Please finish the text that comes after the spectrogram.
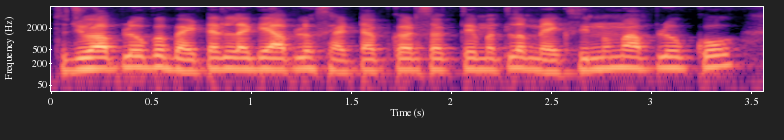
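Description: A man's voice: fairly high pitch, level tone, brisk. A man giving an instructional phone tutorial voice-over, often repeating stock phrases. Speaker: tech tutorial host.

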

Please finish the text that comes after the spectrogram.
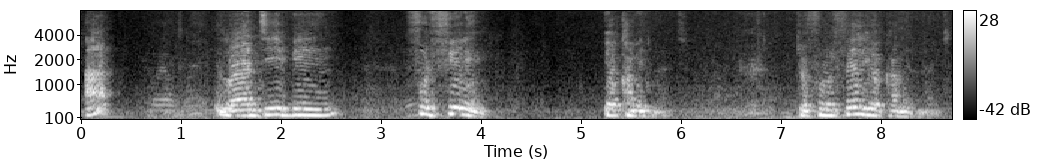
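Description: A middle-aged man giving an interactive religious lesson, quizzing his class on terms, explaining them slowly and reciting Arabic verses. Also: a little high, dark tone, reverberant, distant mic, slight background noise, rough recording. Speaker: religious teacher. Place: indoor classroom with whiteboard.

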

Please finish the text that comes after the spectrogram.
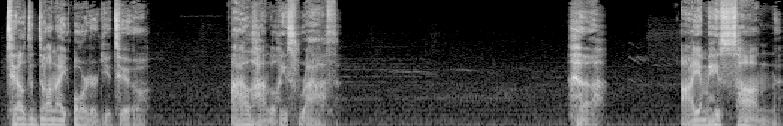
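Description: A man playing a protective, self-assured, flirtatious mafia heir in an ASMR roleplay, commanding and smooth-talking. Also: sits low, very animated, slow pace, long pauses, bright, forceful tone, no echo, heavily acted. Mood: exasperated.

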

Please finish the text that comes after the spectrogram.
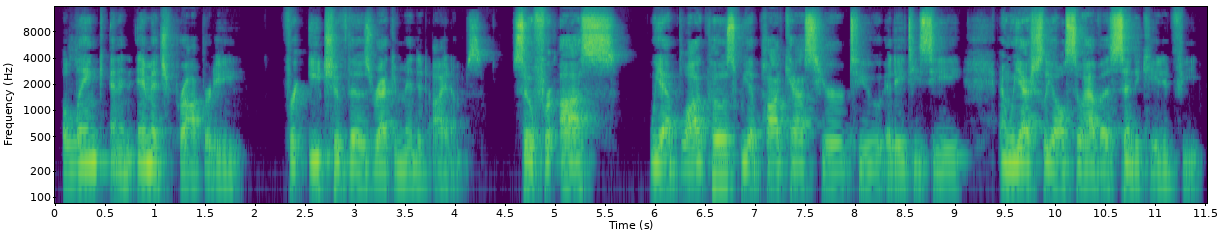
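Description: A man in his forties making a casual, enthusiastic product pitch in conversation, speaking colloquially on a video call. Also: darkish tone. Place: small office with whiteboard, indoors.

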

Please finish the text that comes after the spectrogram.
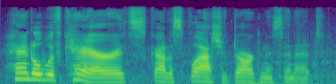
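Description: A woman's voice: fairly low pitch, expressive, fairly quick, gravelly, a bit bright. A woman playing a cranky, tomboyish young frog-girl princess in a fantasy roleplay, sarcastic and haughty. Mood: brisk, dry. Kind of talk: scripted fantasy ASMR roleplay.

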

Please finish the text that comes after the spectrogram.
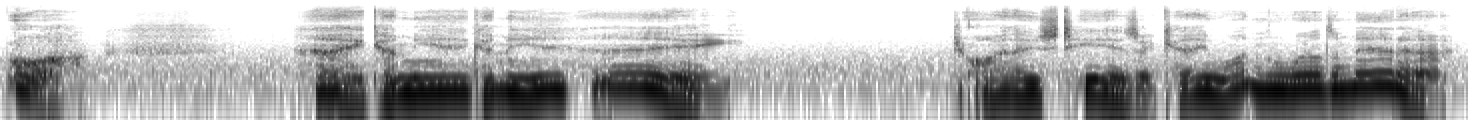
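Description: An Australian man performing an ASMR bedtime roleplay as an affectionate, cheeky young husband and dad, coaxing and hushed. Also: high-pitched, big pitch swings, extremely slow, gravelly, long pauses, a little hiss or hum. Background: ambient sound effects.

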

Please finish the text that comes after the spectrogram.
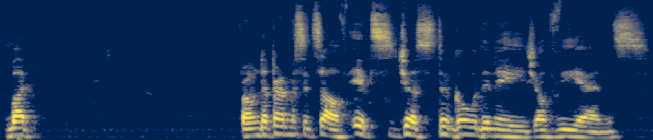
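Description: A man's voice: mid-range voice, darkish tone, husky, rough recording. A young adult man who is a little under the weather, giving casual, hesitant reaction commentary as a video host. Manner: halting, hesitant delivery. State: somewhat sick with a cough. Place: small indoor room at home.

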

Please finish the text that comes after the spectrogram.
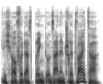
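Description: A man's voice: low voice, expressive, normal speed, a bit bright, dry recording, clean studio sound. A man voicing an old master detective in an audiobook, composed, inquisitive and matter-of-fact. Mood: reflective, analytical.

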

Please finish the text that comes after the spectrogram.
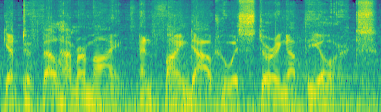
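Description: An actor playing a grave space marine officer, giving a formal, measured and authoritative military briefing. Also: male voice, fairly low pitch, expressive, over music. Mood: grave, commanding. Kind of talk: scripted military briefing narration.

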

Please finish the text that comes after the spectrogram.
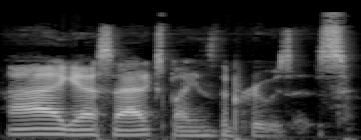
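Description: A man's voice: fairly low pitch, takes it slowly. A man reading a scripted story as narrator, with a wry, sardonic, sweary comic delivery. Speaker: narrator reading a game playthrough log.

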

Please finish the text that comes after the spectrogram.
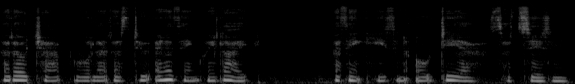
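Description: A woman whispers her way through a storybook in an ASMR style. Her voice is extremely breathy and on the low side. She reads softly and evenly in short, unhurried phrases. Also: fairly even intonation. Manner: soft, unhurried, phrase-by-phrase reading. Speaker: amateur reader. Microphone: lo-fi home recording.

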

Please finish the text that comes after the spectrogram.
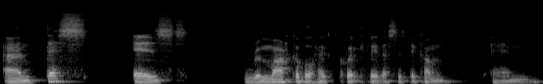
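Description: A man's voice: low voice, slow pace, a little mellow. A young man with a Scottish accent giving an online university lecture over a webcam, hesitant with many fillers and restarts. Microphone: webcam on a video call.

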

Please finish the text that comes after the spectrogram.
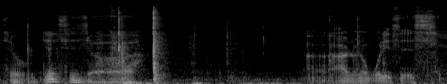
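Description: Halting, low-pitched man with swooping intonation. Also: lively intonation, gravelly. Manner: hesitant, halting, unsure. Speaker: vlogger giving a house tour. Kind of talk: casual improvised home tour narration. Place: indoors, moving through rooms of a house. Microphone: handheld phone or camera mic. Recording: noisy handheld home video, clicks.

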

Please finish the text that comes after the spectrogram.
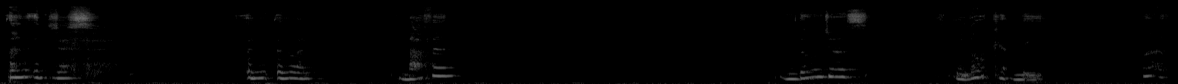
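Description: A woman playing a nervous, clingy young woman in an intimate ASMR roleplay, halting and flustered, in a breathy, often whispery voice. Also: sits high, lively intonation, mellow, heavily acted. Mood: flustered, anxious. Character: nervous, clingy young woman confessing love to her friend. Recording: faint background noise.

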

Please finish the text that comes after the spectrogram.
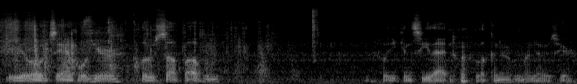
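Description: Chatty low-voiced man in a home office. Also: fast talker, vocal fry, heavy background noise. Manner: chatty, rambling, self-correcting, offhand. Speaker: collector and online reseller. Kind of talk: casual vlog update. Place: home office full of collectibles, indoors. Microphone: webcam at desk, seated.

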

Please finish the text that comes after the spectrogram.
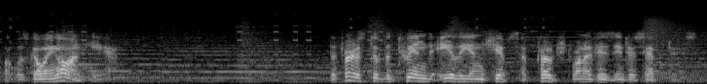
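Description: A man's voice: mid-range voice, animated, unhurried, pushed and bright. A man reading scripted fiction aloud as a dramatic audiobook narrator. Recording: dull lo-fi old audiobook tape. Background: music and added sound effects.

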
